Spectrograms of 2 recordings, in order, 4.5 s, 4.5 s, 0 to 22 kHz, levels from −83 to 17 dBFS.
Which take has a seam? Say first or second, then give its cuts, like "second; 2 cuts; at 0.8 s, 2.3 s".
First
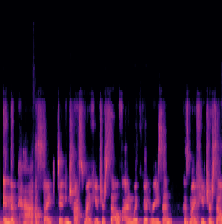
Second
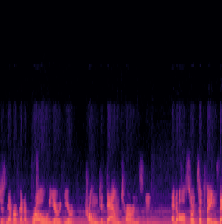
first; 2 cuts; at 1.1 s, 3.5 s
